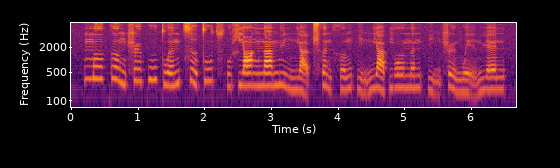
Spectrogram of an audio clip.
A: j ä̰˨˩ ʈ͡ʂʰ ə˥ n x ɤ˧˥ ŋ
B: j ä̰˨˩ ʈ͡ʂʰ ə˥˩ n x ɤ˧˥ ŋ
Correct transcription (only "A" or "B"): B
